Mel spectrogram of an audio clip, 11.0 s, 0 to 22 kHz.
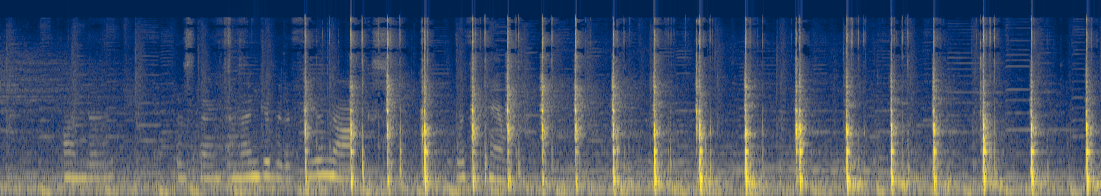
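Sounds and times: hammer knocking wooden peg: 3.0 - 11.0.

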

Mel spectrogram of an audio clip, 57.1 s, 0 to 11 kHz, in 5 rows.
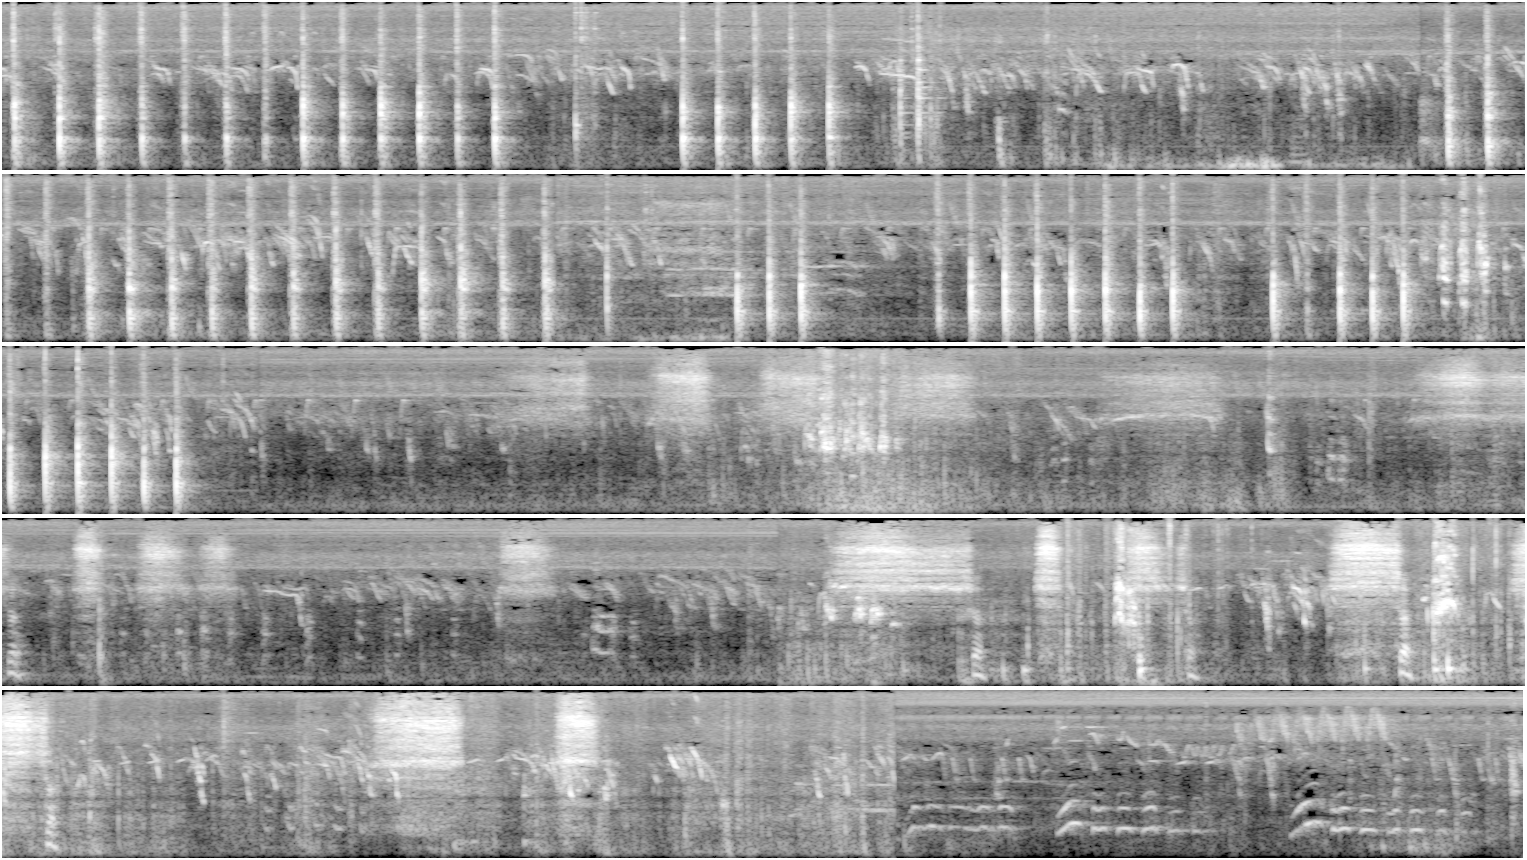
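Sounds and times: chickens clucking: 0.0 - 57.0.

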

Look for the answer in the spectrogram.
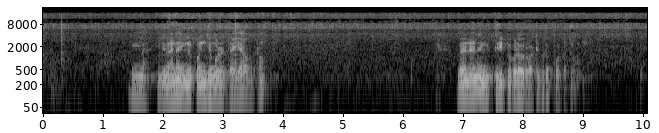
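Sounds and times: gravy simmering in a pan: 0.0 - 10.0.

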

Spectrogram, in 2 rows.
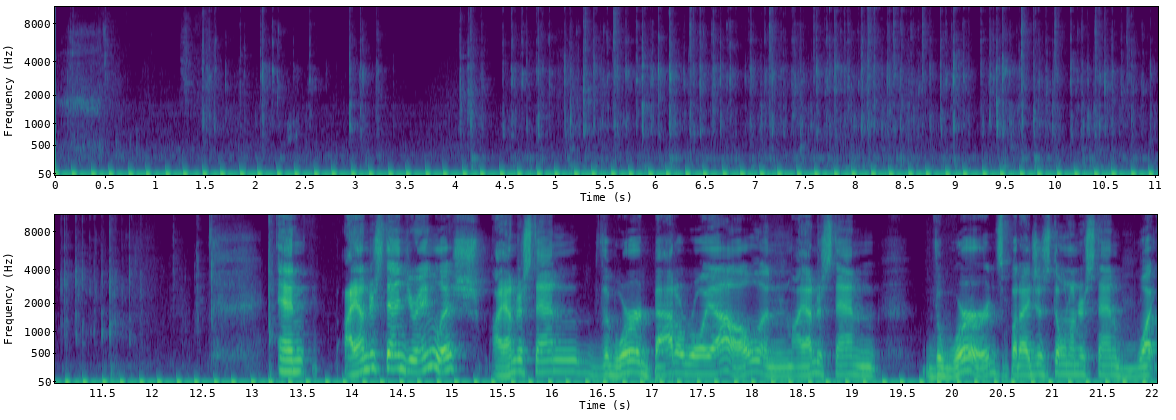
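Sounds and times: typing on computer keyboard: 1.4 - 3.4, 4.0 - 12.5.

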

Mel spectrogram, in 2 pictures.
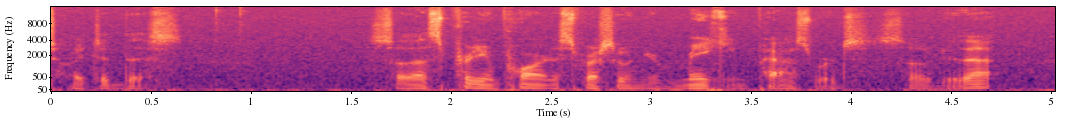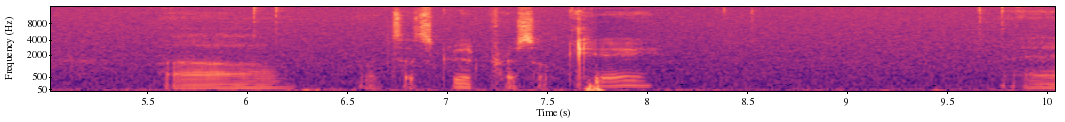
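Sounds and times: recording hiss: 0.0 - 10.0
man's voice: 5.6 - 8.1.

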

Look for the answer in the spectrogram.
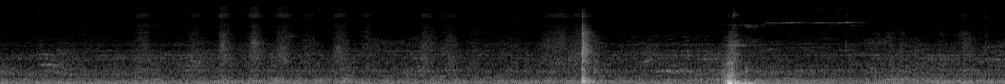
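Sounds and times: soft thump of bedding: 7.2 - 7.7.

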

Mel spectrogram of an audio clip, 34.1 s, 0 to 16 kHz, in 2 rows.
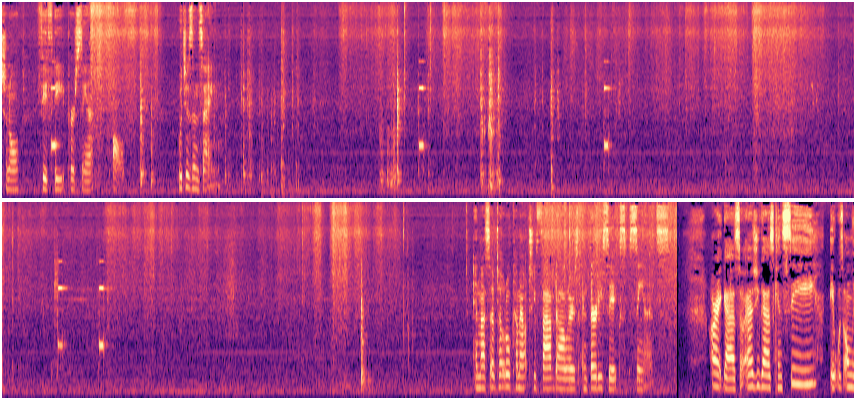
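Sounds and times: items clattering and rustling: 1.7 - 3.2, 4.4 - 6.1, 6.7 - 18.2, 22.4 - 25.3, 27.5 - 30.6
barcode scanner beeps: 18.1 - 19.2.

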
